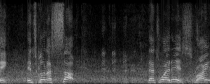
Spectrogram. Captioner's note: laughing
